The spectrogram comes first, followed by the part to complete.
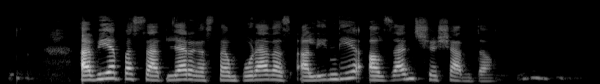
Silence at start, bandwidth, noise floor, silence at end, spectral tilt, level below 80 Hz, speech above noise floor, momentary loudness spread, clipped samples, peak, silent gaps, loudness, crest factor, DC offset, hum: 0.8 s; 10.5 kHz; -63 dBFS; 0.6 s; -3.5 dB/octave; -80 dBFS; 40 dB; 11 LU; under 0.1%; 0 dBFS; none; -24 LUFS; 24 dB; under 0.1%; none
